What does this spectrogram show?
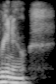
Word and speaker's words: RENU: R-E-N-U is the name of their company, and they're great. R-E-N-U? Yeah. Okay. They're pronounced Renew.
